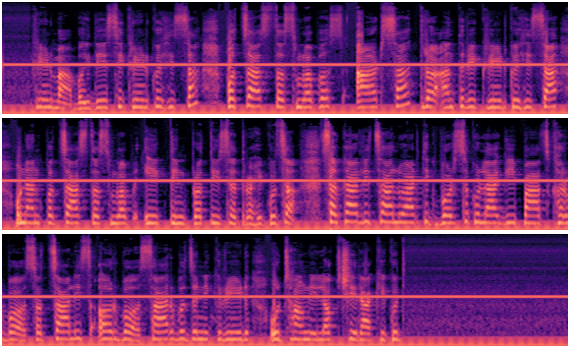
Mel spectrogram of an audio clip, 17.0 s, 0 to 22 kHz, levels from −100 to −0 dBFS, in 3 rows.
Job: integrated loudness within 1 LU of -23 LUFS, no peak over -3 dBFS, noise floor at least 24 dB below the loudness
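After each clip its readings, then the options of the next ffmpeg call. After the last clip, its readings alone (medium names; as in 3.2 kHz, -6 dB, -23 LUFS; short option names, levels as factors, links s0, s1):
hum 60 Hz; highest harmonic 300 Hz; hum level -30 dBFS; steady tone 2.2 kHz; tone level -29 dBFS; loudness -24.0 LUFS; peak level -10.0 dBFS; loudness target -23.0 LUFS
-> -af "bandreject=f=60:t=h:w=6,bandreject=f=120:t=h:w=6,bandreject=f=180:t=h:w=6,bandreject=f=240:t=h:w=6,bandreject=f=300:t=h:w=6"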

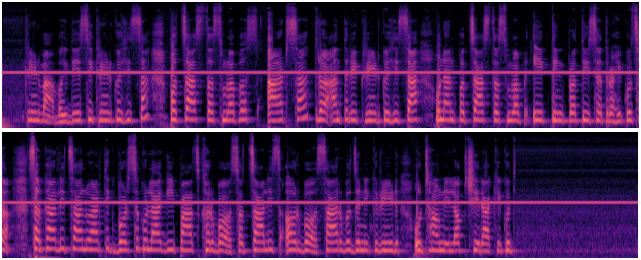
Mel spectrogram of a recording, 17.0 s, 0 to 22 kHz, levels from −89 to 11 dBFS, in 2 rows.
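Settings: hum not found; steady tone 2.2 kHz; tone level -29 dBFS
-> -af "bandreject=f=2200:w=30"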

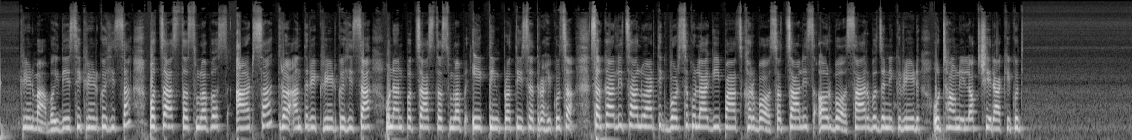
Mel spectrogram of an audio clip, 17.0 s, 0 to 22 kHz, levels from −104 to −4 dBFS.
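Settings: steady tone not found; loudness -26.0 LUFS; peak level -11.0 dBFS; loudness target -23.0 LUFS
-> -af "volume=1.41"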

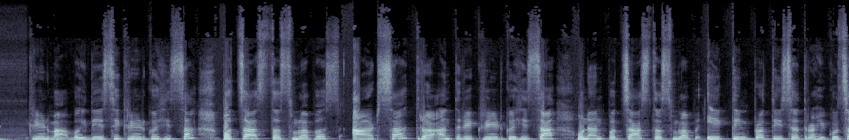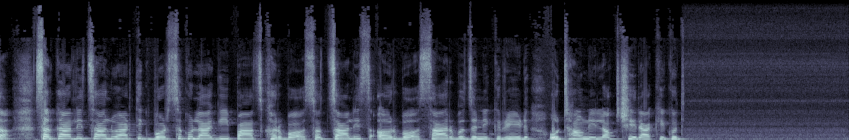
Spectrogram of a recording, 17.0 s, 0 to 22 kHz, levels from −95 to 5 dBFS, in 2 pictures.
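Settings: loudness -23.0 LUFS; peak level -8.0 dBFS; noise floor -51 dBFS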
